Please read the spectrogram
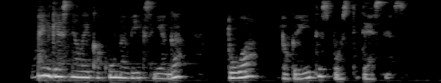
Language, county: Lithuanian, Utena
